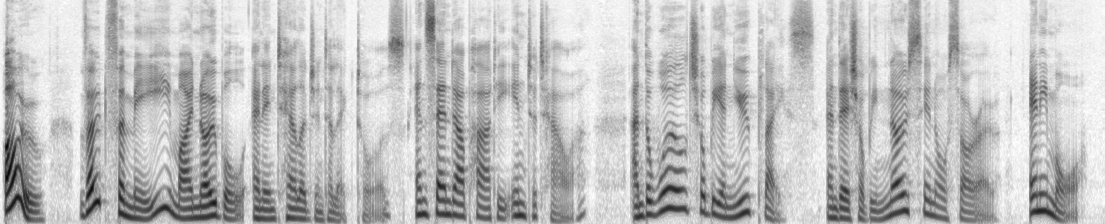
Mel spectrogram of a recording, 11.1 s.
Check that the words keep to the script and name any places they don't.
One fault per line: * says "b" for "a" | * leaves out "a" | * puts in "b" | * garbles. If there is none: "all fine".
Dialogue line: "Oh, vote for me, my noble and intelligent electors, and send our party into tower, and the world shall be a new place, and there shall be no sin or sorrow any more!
all fine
